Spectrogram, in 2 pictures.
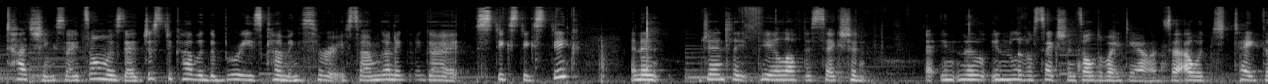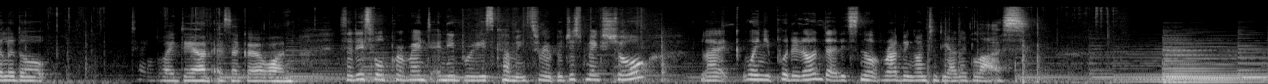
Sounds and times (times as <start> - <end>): Music: 0.0 - 25.3
Speech: 0.1 - 8.7, 9.3 - 13.2, 14.0 - 23.0.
